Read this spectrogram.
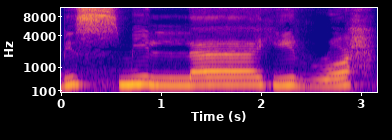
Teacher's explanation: হা এর মাখরাজ খেয়াল রাখবো কণ্ঠনালীর মধ্যখান থেকে বাতাসকে চেপে বের হবে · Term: হায়ের মাখরাজ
